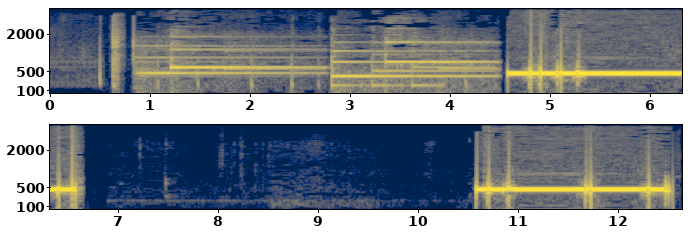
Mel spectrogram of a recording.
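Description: Telephone line tones play while a call is transferred to a director: first a short run of stepped electronic beeps, then two long, steady ringing tones separated by a long silence.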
